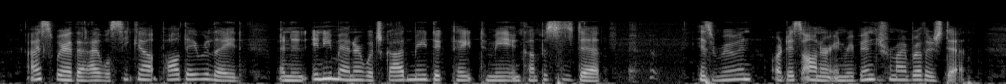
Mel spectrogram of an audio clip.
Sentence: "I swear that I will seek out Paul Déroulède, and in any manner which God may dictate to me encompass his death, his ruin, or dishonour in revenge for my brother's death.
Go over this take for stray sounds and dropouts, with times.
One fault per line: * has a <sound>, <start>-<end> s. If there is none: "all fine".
* has a cough, 6.3-6.7 s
